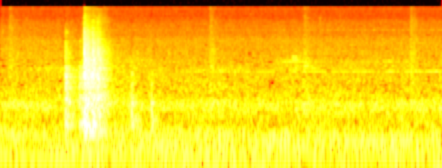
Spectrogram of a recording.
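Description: A brief clatter of small objects being handled on a wooden table, a sharp click just before it and two light knocks after.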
